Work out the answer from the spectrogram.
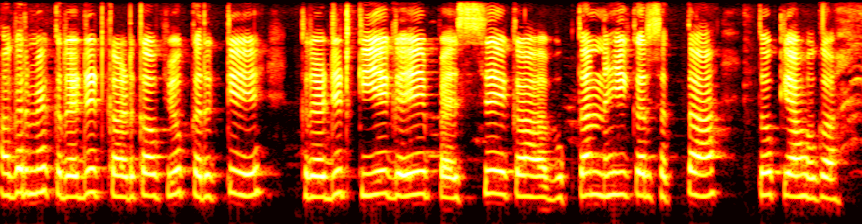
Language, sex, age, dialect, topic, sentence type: Hindi, female, 18-24, Marwari Dhudhari, banking, question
